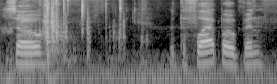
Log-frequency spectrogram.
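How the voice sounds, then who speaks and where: A man giving a casual hands-on repair walkthrough as a vlogger, thinking aloud haltingly as he works in or beside a truck. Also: fairly high pitch, monotone. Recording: clearly noisy vehicle ambience.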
